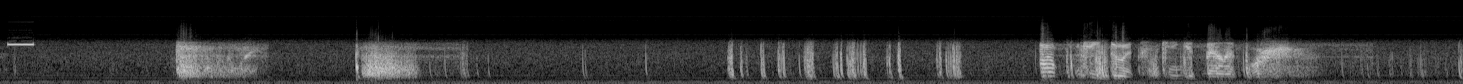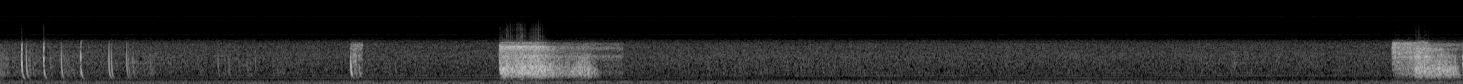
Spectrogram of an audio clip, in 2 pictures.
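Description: Apollo lunar surface radio loop: a steady hiss and hum with short bursts of radio noise and runs of quick clicks. The sound is cut off in the highs like a voice channel.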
